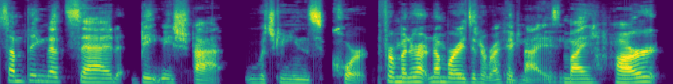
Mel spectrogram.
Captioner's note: Hebrew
